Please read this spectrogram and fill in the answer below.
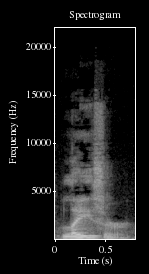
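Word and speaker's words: LESR: out through your nose l-e-s-r pronounce the acronym like laser stands for locate embrace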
